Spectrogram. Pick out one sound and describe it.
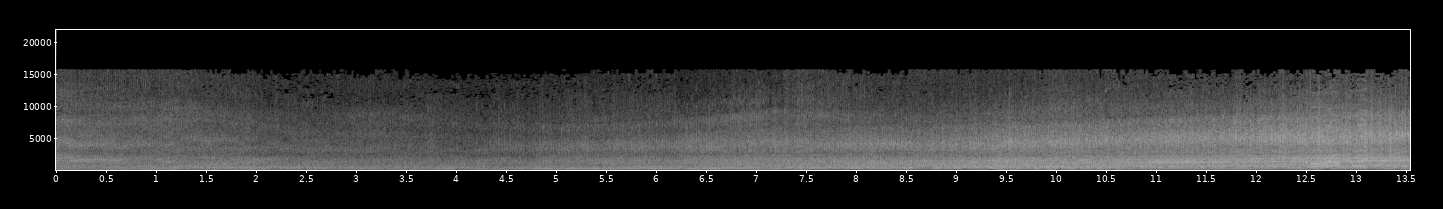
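A race car engine roars steadily and slowly rises in pitch as the car speeds up.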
